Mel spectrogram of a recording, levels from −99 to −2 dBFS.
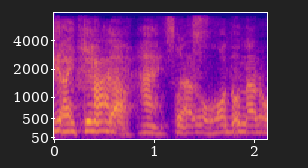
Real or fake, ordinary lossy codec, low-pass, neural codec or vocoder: fake; AAC, 32 kbps; 7.2 kHz; codec, 16 kHz, 16 kbps, FunCodec, trained on LibriTTS, 50 frames a second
